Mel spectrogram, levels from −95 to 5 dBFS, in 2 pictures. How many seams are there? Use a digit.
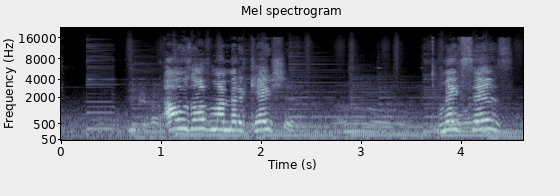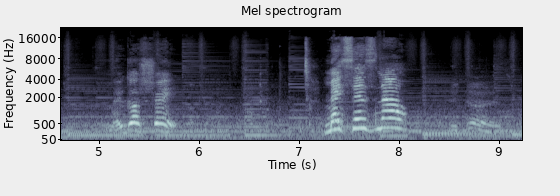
0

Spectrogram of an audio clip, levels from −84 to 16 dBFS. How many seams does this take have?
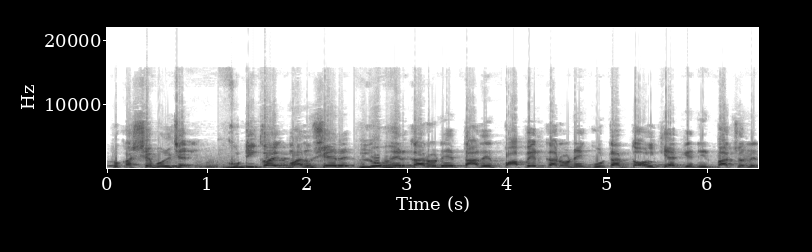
2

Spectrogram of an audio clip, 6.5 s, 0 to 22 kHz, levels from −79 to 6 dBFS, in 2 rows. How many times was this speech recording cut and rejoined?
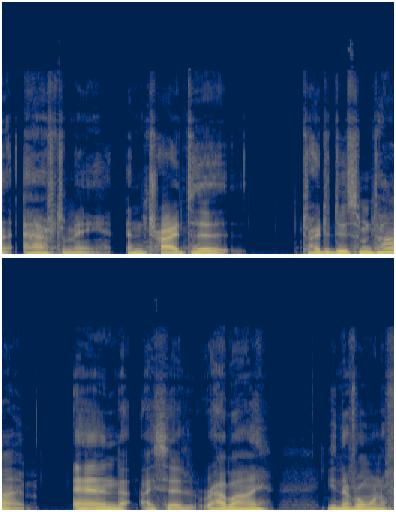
1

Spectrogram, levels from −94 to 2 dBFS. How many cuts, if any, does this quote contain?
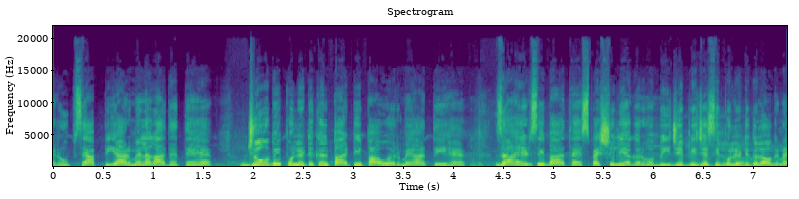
1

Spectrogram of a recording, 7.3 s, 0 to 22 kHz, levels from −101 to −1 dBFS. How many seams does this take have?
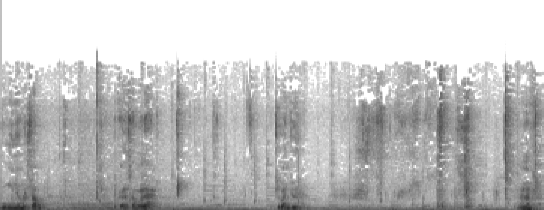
0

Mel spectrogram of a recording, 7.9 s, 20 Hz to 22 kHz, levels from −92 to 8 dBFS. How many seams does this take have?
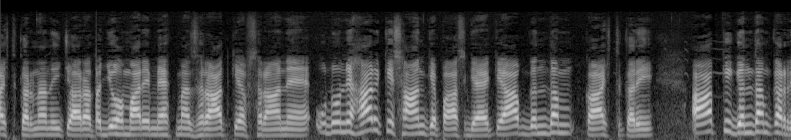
1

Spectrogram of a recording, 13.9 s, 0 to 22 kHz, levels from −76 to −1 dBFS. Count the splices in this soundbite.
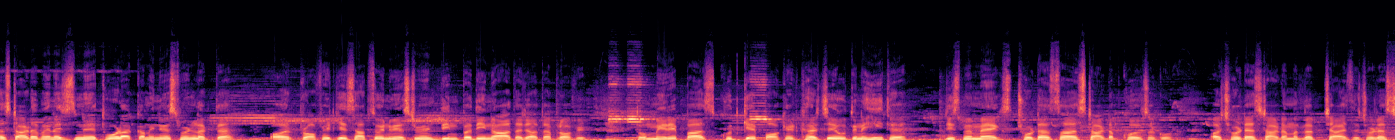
0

